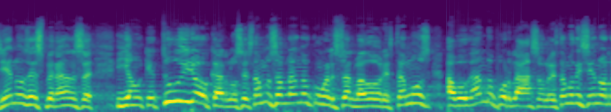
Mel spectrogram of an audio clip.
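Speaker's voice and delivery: ordinary delivery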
